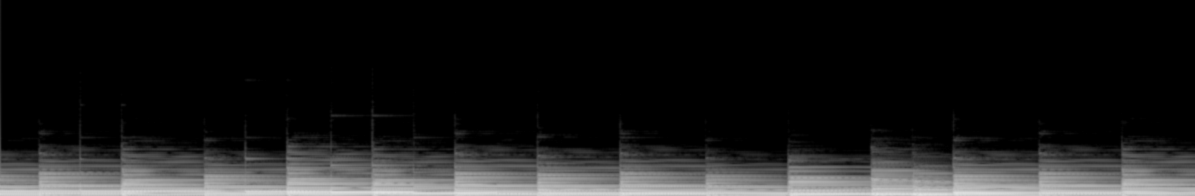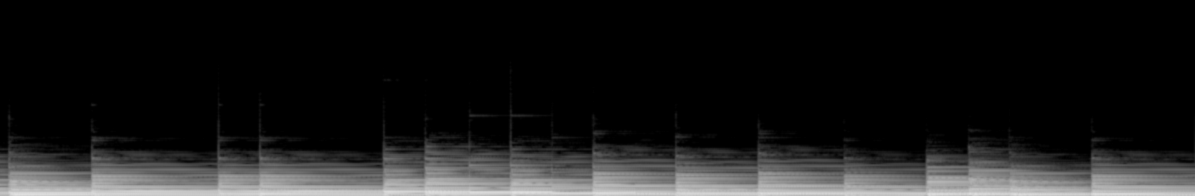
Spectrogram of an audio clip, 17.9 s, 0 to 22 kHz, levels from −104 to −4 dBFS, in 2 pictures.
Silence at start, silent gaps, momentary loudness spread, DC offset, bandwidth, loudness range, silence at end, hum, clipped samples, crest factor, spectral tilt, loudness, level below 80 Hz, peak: 0 s; none; 5 LU; under 0.1%; 4.5 kHz; 1 LU; 0 s; none; under 0.1%; 14 dB; -12 dB/octave; -20 LUFS; -54 dBFS; -6 dBFS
